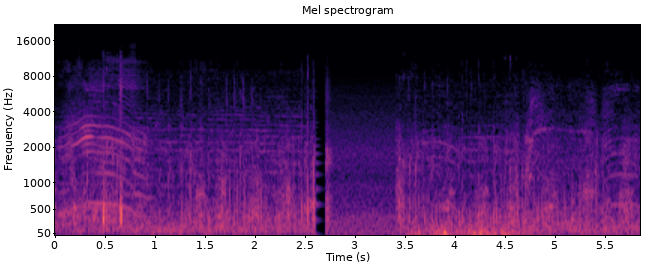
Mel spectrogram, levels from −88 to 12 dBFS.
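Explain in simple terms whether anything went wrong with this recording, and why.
A long network dropout is the likely cause here: from 2.61 to 3.43 s the audio stopped arriving, and the player filled the gap itself. For about 0.8 s you hear a fading continuation of the last sound, then a moment of silence, and that stretch is lost.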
